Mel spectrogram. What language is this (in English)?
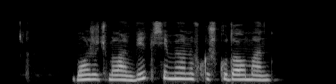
Mari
